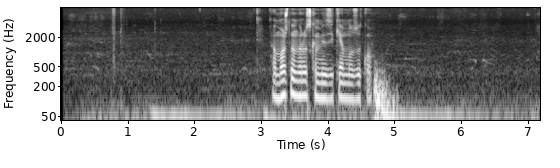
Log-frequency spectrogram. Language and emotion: Russian, neutral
